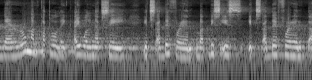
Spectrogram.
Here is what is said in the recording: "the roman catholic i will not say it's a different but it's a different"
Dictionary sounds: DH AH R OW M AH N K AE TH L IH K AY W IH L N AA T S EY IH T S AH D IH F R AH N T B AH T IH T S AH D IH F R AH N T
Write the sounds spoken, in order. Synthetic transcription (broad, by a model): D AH R OW M AH N K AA T L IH K AY W IH L N AA T S EY IH T S AH D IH F R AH N T B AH T IH T S AH D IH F R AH N T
